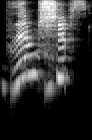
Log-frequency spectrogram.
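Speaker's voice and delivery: put-on a high, tearful old woman; lightly voiced distraught widow; grieving widow. Old widow voices her grief.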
